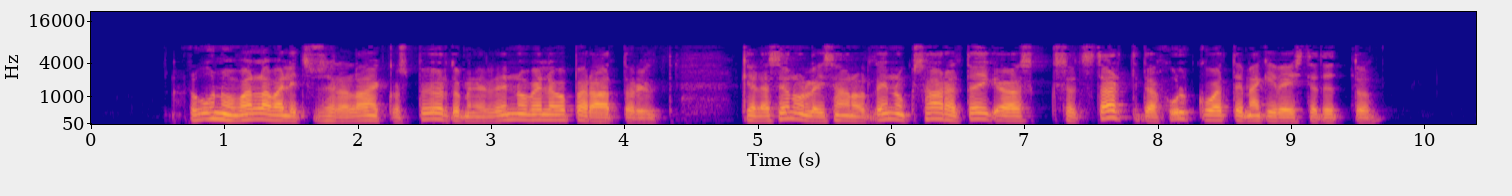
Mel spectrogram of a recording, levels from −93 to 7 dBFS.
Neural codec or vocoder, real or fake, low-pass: none; real; 7.2 kHz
